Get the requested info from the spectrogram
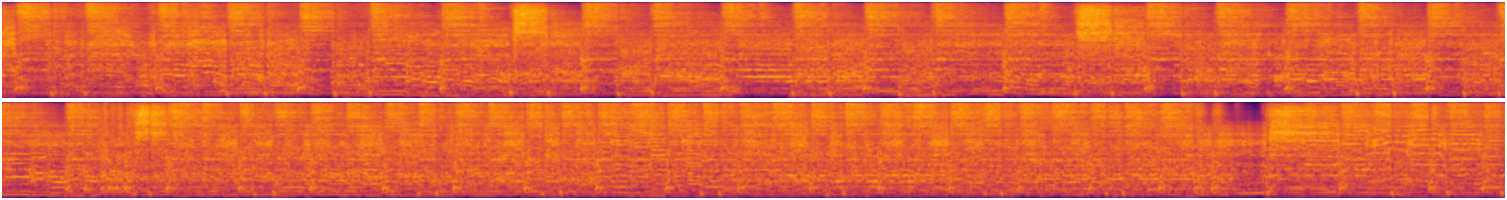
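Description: Live rock band playing, with electric guitars, a bass guitar and a drum kit. The drums keep a steady beat, the band grows denser about halfway, and there is a brief break near the end.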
